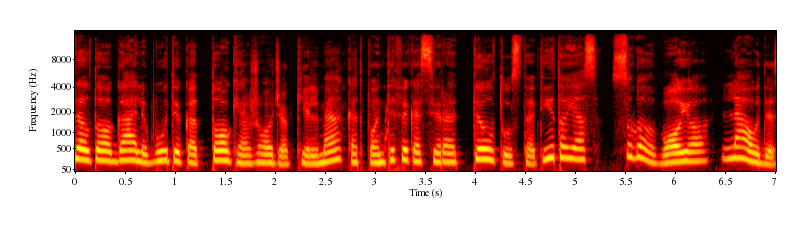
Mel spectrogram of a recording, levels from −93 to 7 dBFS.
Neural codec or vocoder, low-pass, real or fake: none; 14.4 kHz; real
